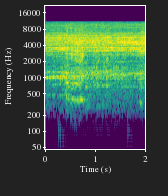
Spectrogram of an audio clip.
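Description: Water running steadily from a bathroom sink tap, an even hiss with no break.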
